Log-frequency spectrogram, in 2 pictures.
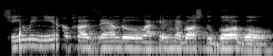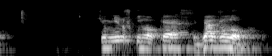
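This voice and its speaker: A man's voice: mid-range voice, normal speed, echoey room, muffled recording. A man with a Brazilian Portuguese accent in an acting class, asking questions and telling stories. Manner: questioning, anecdotal. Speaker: acting student. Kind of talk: class discussion.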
